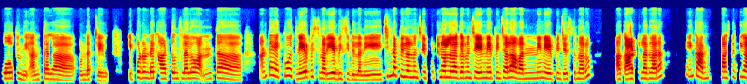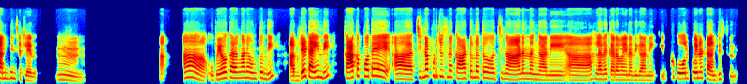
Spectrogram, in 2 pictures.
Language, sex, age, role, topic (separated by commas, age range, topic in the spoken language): Telugu, female, 25-29, guest, మీ బాల్యంలో మీకు అత్యంత ఇష్టమైన కార్టూన్ ఏది?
